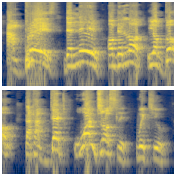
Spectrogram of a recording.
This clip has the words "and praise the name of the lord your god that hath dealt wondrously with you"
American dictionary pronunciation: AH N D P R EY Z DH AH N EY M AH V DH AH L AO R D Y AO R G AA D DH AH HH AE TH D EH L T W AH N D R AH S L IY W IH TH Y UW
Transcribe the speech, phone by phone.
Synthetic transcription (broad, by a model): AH N P R EY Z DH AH N EY M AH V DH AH L AO D Y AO G AA D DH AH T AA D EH T W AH N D R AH S L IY W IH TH Y UW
